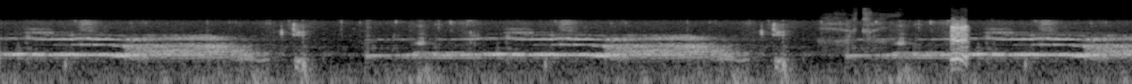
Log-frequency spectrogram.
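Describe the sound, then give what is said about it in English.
Long, wavering wolf howls rise and hold, repeating in three similar cycles over a low background rumble, with a few brief knocks between calls. No one speaks. “have wolves running around out there, do you?”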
